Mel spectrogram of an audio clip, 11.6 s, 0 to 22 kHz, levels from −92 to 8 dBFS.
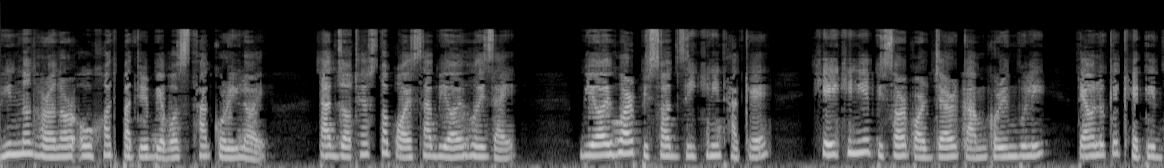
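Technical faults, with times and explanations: Throughout, HE-AAC compression: the encoder likely coded only the lower spectrum and rebuilt the treble by copying lower bands upward. The result is heavy damage consistent with about 12 kbps. Nothing remains above 11.5 kHz, and sibilants sound gritty and metallic because the rebuilt harmonics are misaligned.
3.50–3.55 s, 7.22 s and 9.86–9.90 s (just before "কৰিম বুলি"), pre-echo: block quantisation noise, sized for a sharp attack late in the block, spills into the quiet moment before it. This leaves a hiss of 51 ms, 18 ms and 46 ms, and the attacks sound softened and smeared.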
